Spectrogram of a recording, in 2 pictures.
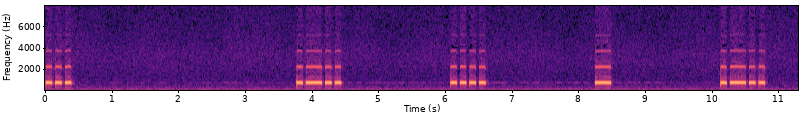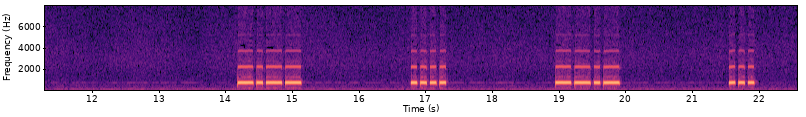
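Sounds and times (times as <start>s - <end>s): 
morse code signal: 0.0s - 0.4s, 3.8s - 4.5s, 6.1s - 6.7s, 8.2s - 8.6s, 10.2s - 10.8s, 14.2s - 15.2s, 16.8s - 17.4s, 19.0s - 20.0s, 21.6s - 22.0s.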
